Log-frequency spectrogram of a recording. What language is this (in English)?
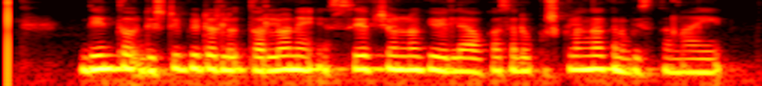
Telugu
